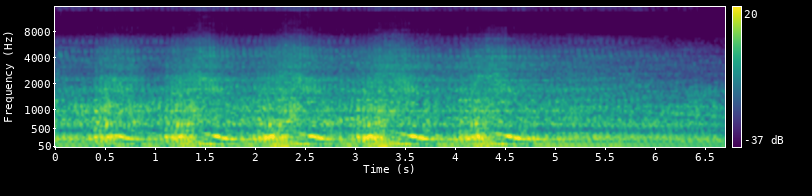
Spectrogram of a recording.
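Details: 2016 Yamaha Fazer 150 at idle with a rhythmic whooping growl about twice a second; the noise stops when the stator's white-wire connector is unplugged, so it is a stator fault needing replacement, preferably with an original Yamaha part.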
